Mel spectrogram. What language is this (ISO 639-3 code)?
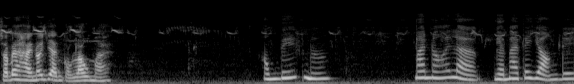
vie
